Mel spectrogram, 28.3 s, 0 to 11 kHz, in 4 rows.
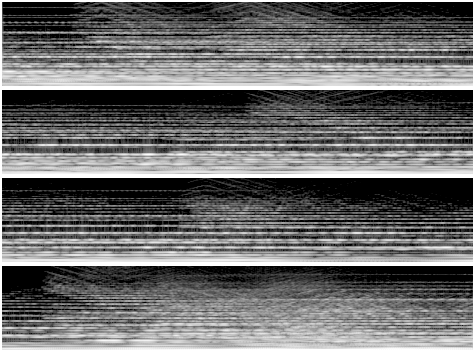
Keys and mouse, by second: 0.0 click, 0.4 click, 1.7-3.2 alt+drag, 3.5 ctrl+alt+click, 4.8 click, 5.2 click, 7.2 click, 7.7 click, 8.3 ctrl+alt+click, 9.1 ctrl+alt+click, 10.0 ctrl+alt+click, 11.0 click, 14.0 click, 17.9 click, 19.5 click, 20.5 click, 25.5 click, 27.8 ctrl+alt+click.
